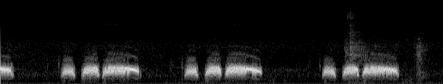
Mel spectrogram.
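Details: Spotted dove lure song for training, three three-part phrases of two short coos and a drawn-out coo, roughly every one and a half seconds, a brief click near the end.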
